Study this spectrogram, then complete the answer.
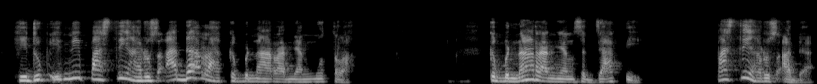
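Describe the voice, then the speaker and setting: Priest guy preaching slow and explaining, keeps saying "ya", husky voice. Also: on the high side, fairly bright tone. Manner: punctuates sentences with a short affirming "ya". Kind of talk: sermon reflection on scripture.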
